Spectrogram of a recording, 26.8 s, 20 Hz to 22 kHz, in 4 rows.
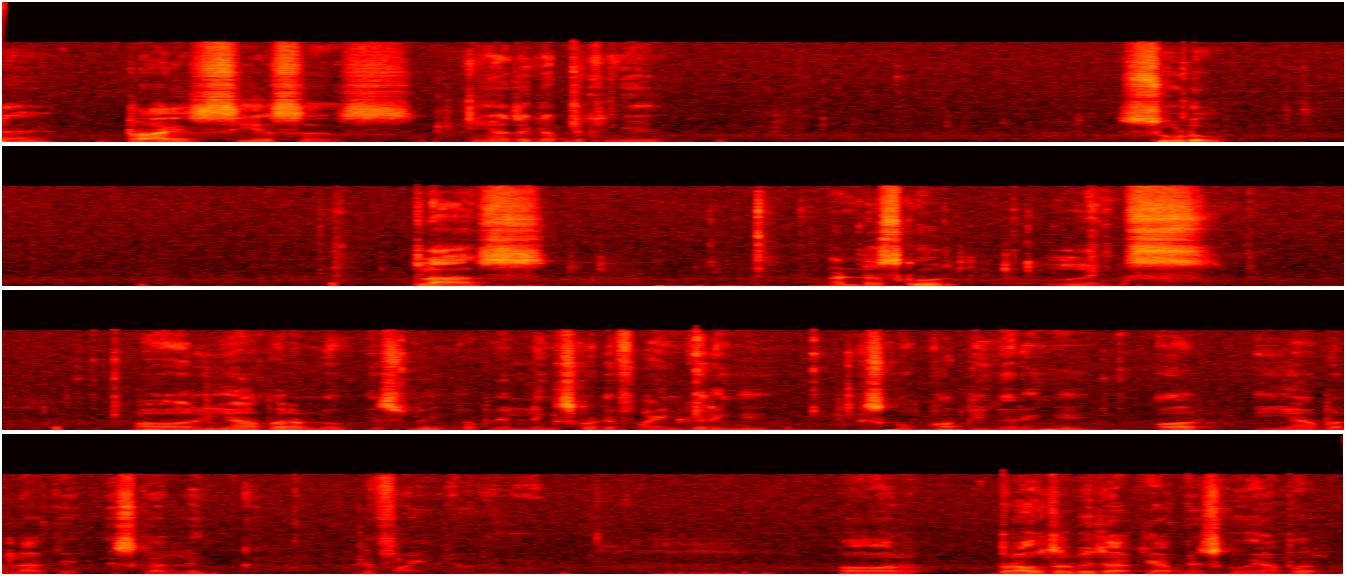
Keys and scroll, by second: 1.6 ctrl+shift+Left, 14.1 ctrl+a, 14.3 ctrl+c, 15.0 ctrl+a, 16.7 alt+f, 16.7 alt+秄, 17.5 ctrl+c.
